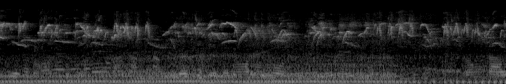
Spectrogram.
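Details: Competition Javan bush lark (parva type) singing: a continuous, rapid run of high twittering and chattering notes, over a low murmur of voices and background hum.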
